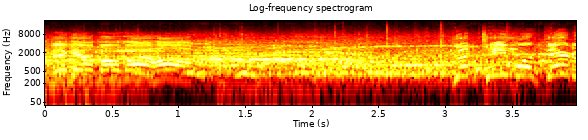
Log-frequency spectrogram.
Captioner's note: audience barks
